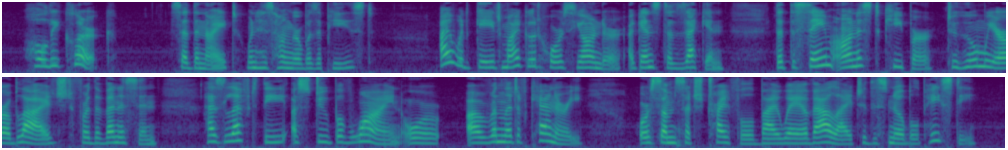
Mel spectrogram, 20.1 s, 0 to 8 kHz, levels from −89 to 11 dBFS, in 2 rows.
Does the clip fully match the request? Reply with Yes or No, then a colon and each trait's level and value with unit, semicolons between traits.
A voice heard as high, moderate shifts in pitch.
Yes: high, 235 Hz; average, 3.8 semitones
